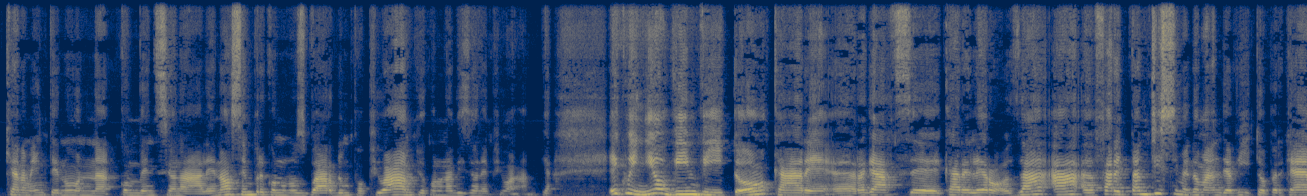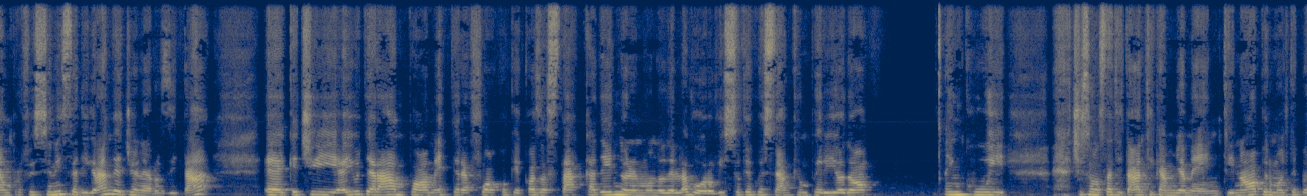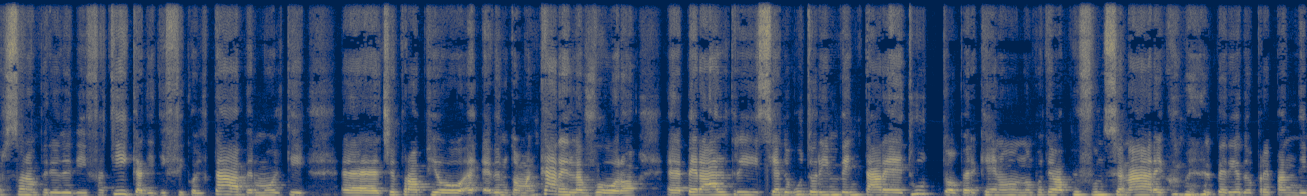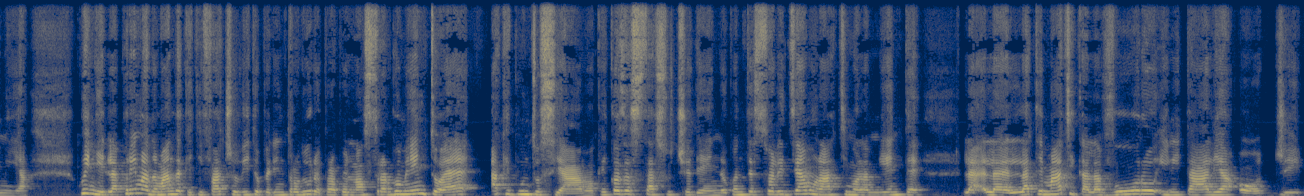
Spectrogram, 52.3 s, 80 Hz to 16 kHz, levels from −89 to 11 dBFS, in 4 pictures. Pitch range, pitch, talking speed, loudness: 195-230 Hz, 215 Hz, 170 wpm, -20 LUFS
